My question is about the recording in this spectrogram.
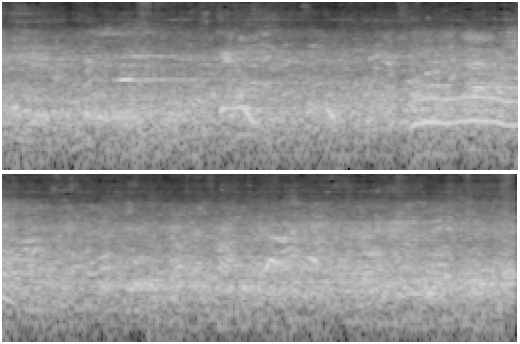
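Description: Indistinct chatter of visitors' voices in a large exhibit hall, with one voice drawn out for about a second near the middle.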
